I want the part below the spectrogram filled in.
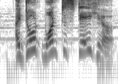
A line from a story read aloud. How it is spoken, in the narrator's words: she cried out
